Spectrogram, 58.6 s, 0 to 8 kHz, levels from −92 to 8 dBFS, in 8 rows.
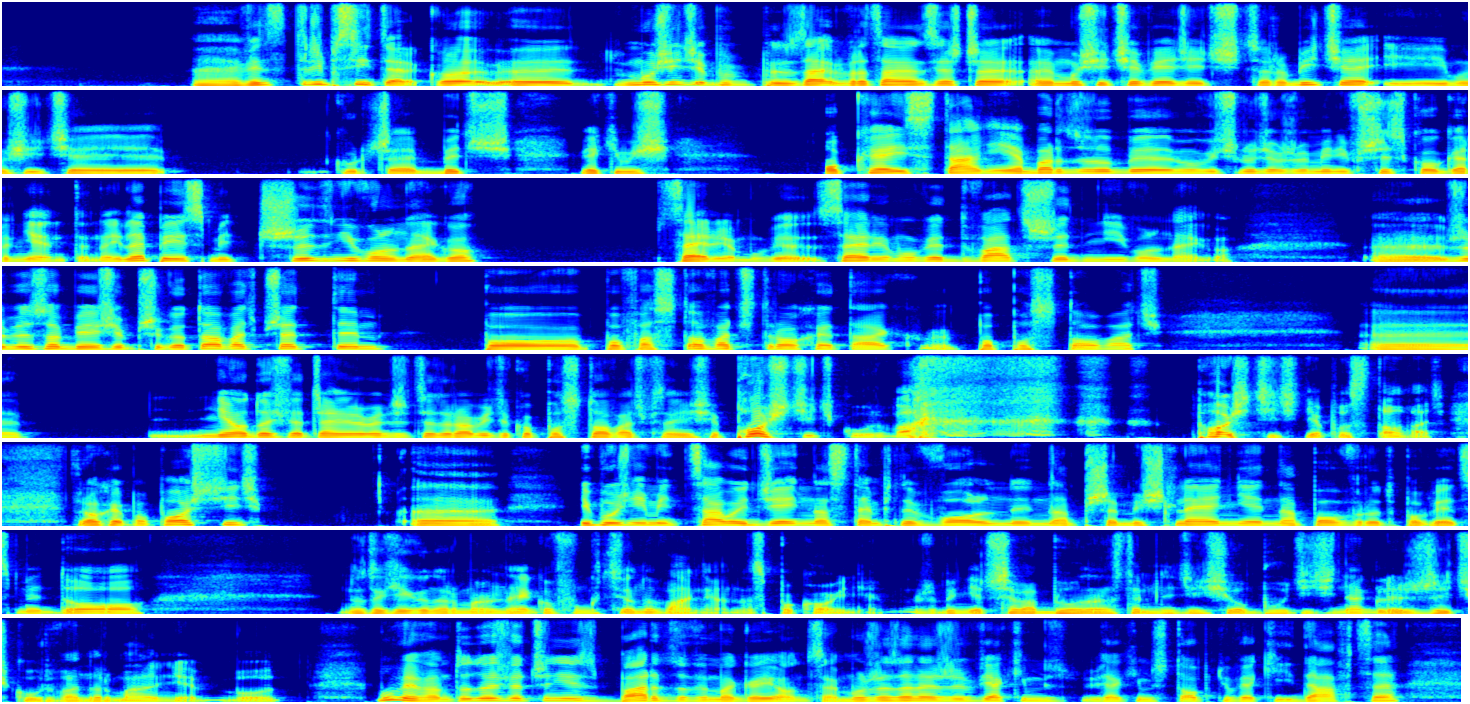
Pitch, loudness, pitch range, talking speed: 145 Hz, -22 LUFS, 130-165 Hz, 125 wpm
